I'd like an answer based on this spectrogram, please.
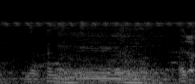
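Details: Friesian dairy cow at a farm, one of two cows just sold for delivery to Kushtia, gives a low, drawn-out, harmonic moo lasting about a second, with a man talking nearby and faint insect buzzing behind.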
